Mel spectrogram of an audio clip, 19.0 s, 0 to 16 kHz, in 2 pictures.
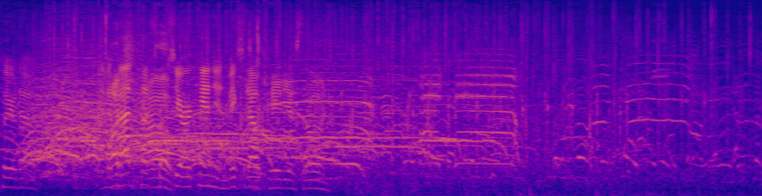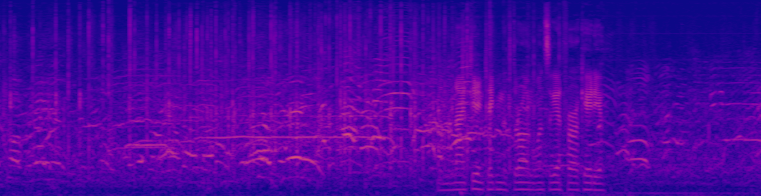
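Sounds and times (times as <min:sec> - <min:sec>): high voices shouting: 0:00.0 - 0:06.5
light crowd noise: 0:00.0 - 0:19.0.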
